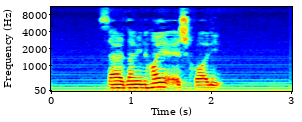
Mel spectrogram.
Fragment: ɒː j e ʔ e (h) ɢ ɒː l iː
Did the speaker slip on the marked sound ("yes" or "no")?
yes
